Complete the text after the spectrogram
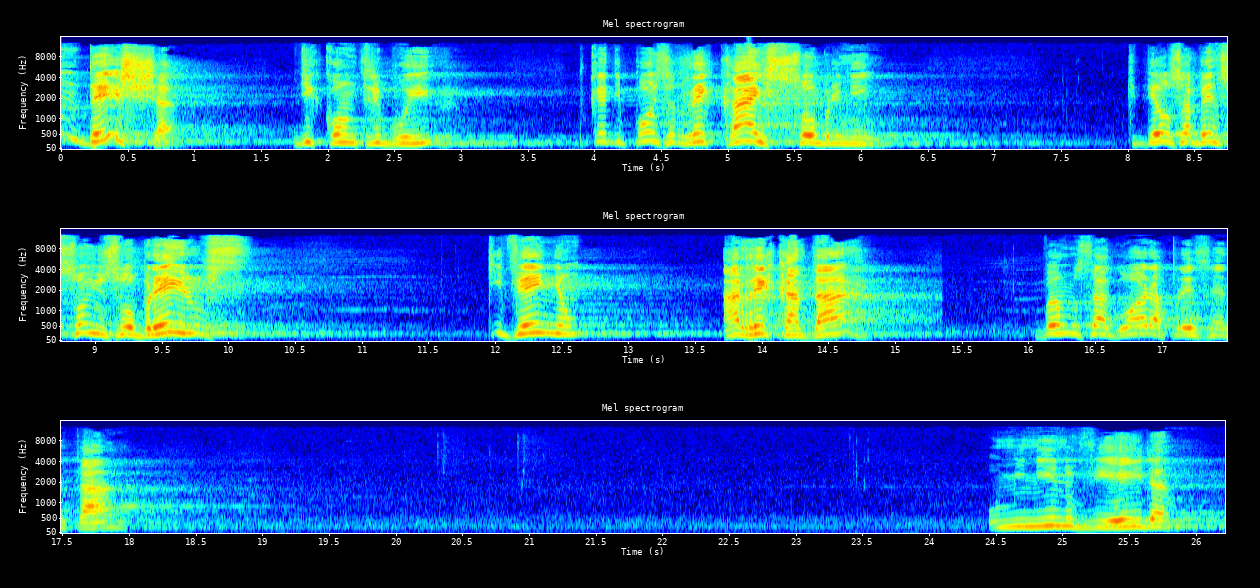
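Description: An elderly woman speaks with animation into a microphone, heard through loudspeakers in an echoing hall.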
